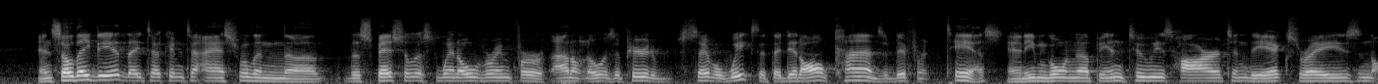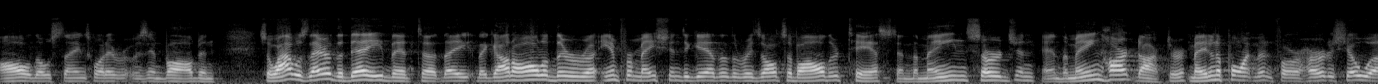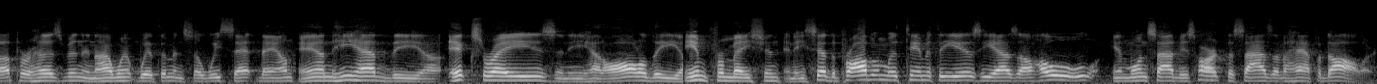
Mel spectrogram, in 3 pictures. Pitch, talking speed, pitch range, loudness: 165 Hz, 210 wpm, 150-185 Hz, -21 LUFS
